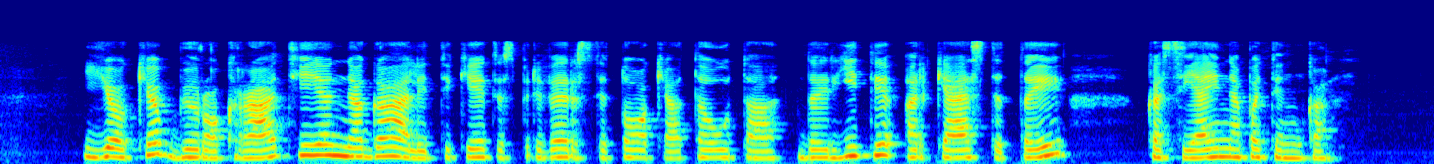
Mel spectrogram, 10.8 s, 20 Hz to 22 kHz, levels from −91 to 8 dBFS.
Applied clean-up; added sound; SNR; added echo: none; none; none; none.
